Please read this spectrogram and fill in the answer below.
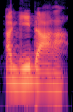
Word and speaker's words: Aguadilla: hernandez airport runway in aguida aguirre puerto rico spell that word a g u a d-i-l-l-e-a so the end is like quesadillas the object did not give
